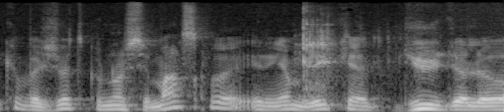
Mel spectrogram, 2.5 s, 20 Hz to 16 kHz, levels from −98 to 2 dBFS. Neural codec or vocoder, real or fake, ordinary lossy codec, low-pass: none; real; MP3, 96 kbps; 14.4 kHz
